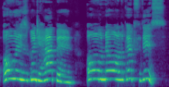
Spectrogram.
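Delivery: high, loud alarmed fretting; frazzled worrying. Retold or imitated. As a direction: fret like a panicky adult. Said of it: "Everyone starts talking like that".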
